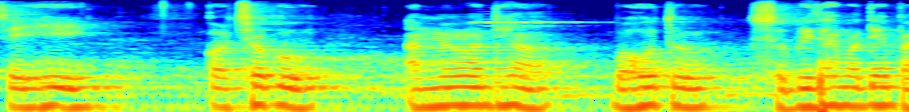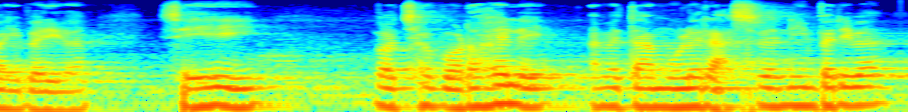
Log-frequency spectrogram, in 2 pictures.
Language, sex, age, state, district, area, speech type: Odia, male, 30-45, Odisha, Puri, urban, spontaneous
